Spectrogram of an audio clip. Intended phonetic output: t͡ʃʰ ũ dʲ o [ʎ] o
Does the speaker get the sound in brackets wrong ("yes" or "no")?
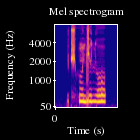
no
